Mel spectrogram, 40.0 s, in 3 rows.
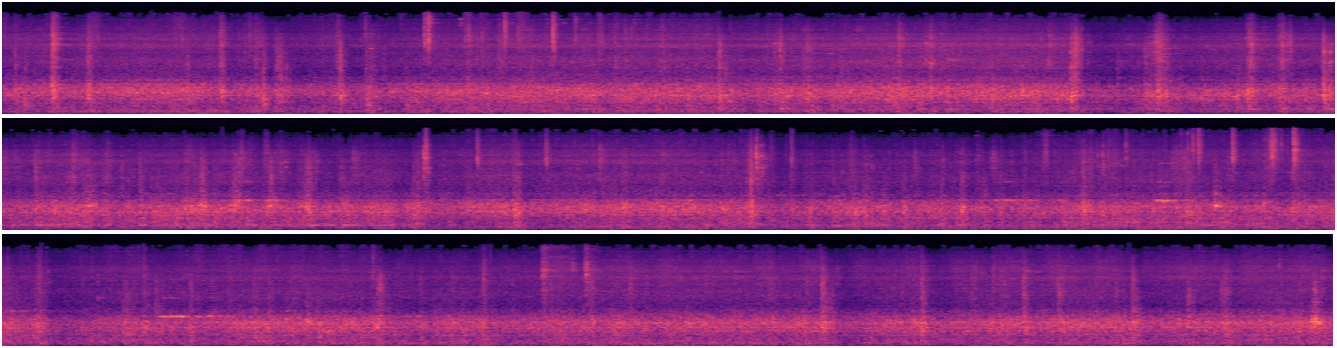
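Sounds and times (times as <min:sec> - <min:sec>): train wheels rumbling on rail: 0:00.0 - 0:39.9
wheels clicking over rail joints: 0:12.4 - 0:30.6.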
